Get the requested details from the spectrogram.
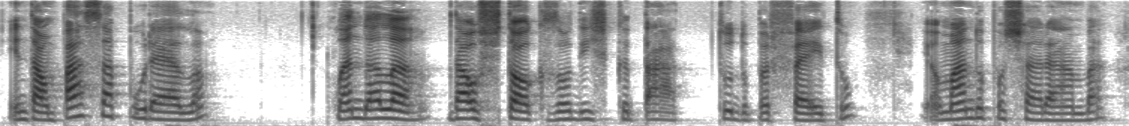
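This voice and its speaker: A woman's voice: on the low side, moderate pace. A woman, talking casually and expressively as a podcast guest, telling stories and acting out what people said. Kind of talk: casual conversational storytelling.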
